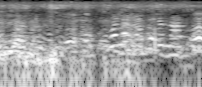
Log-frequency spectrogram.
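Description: Several people talking over one another in a group, a loose chatter of overlapping voices with no music.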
